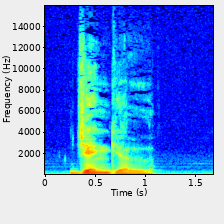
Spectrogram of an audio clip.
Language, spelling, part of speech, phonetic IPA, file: Polish, dzięgiel, noun, [ˈd͡ʑɛ̃ŋʲɟɛl], Pl-dzięgiel.ogg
